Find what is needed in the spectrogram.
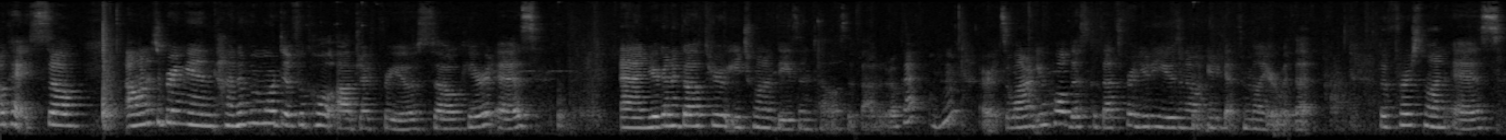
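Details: Adult woman, clinician; Normal speech (clinician).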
